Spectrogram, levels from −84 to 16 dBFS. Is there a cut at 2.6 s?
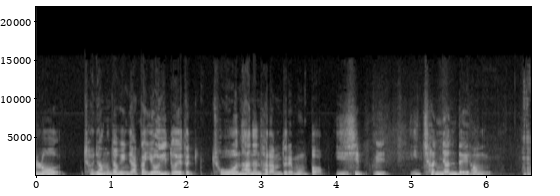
no; 1 cut; at 3.9 s

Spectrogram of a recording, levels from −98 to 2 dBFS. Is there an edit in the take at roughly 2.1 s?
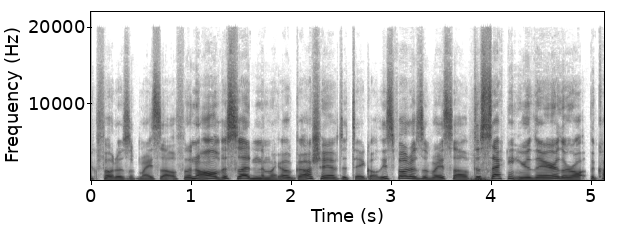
no; 1 cut; at 3.8 s

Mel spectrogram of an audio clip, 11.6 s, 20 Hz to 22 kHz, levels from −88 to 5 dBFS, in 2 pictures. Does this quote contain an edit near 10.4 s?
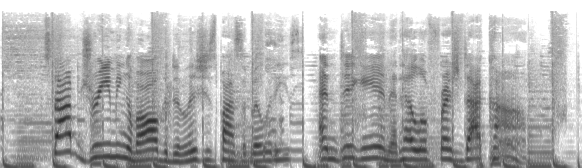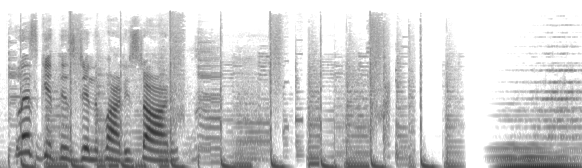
yes; 1 cut; at 10.4 s

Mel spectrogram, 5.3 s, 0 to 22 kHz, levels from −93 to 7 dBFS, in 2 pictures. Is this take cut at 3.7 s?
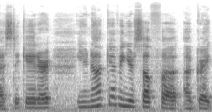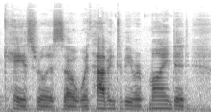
no; 1 cut; at 1.0 s

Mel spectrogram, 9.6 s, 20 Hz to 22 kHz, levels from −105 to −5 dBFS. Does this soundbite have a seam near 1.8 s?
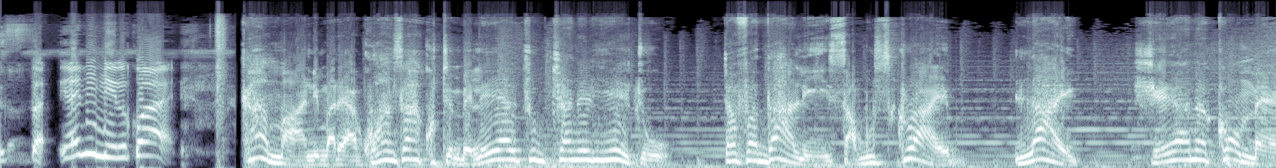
yes; 1 cut; at 1.8 s

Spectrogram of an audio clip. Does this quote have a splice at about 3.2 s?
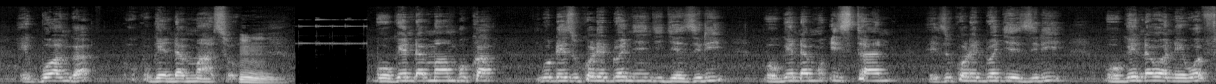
yes; 1 cut; at 3.2 s

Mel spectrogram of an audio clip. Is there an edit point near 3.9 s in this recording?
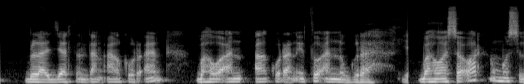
yes; 1 cut; at 3.9 s

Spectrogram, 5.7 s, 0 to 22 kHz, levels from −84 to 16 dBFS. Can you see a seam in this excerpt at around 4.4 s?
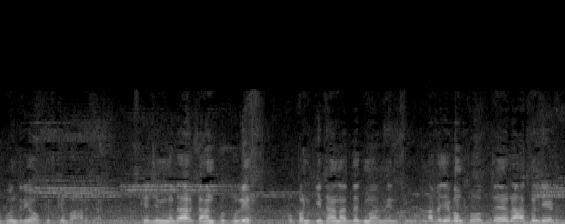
yes; 1 cut; at 4.4 s

